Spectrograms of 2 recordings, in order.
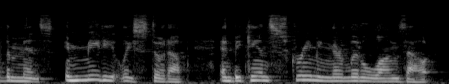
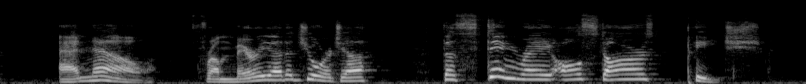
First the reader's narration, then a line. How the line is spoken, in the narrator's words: The PA system roared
